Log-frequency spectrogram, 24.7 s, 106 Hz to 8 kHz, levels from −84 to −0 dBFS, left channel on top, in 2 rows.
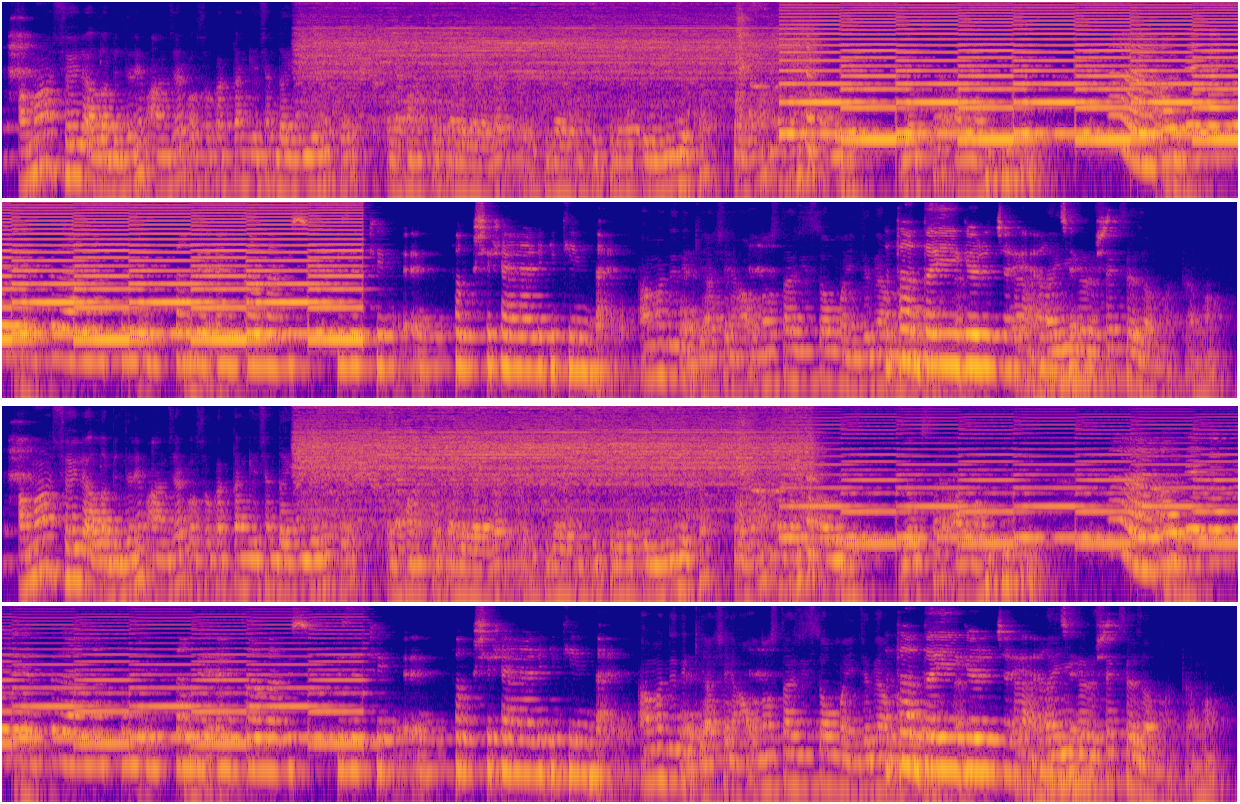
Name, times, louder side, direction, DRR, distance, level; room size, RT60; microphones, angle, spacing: voice 1, 0.2-3.6 3.8-8.6 9.0-10.7 11.6-11.9 12.5-12.6 14.2-14.4 18.7-22.0 22.5-24.5, right 2 dB, 25° right, 3 dB, 1.1 m, -28 dB
sound 1, 2.9-8.1, right 4 dB, 80° right, 1.7 m, -28 dB
voice 2, 7.3-7.8 8.0-8.1 9.4-9.5 11.0-15.4 15.7-18.6 19.1-19.4 21.2-23.4, left 1 dB, 20° left, 5 dB, 0.6 m, -23 dB
sound 2, 7.8-16.0, left 7 dB, 60° left, 0.4 m, -18 dB
10.0 x 6.5 x 2.6 m, 0.91 s
head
